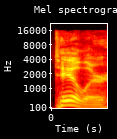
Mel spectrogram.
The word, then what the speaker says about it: Talor: Is it T-A-L-O-R? – T-A-L-O-R. Pronounced Taylor, and then my last name is Gooch.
